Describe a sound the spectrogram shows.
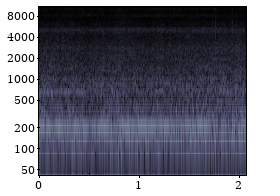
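A fountain splashes steadily into a basin.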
